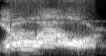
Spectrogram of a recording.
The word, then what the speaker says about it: noir: a no say it right oh my God Noir no p i n o t n o i r how you pronounce that Noir I got it all and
